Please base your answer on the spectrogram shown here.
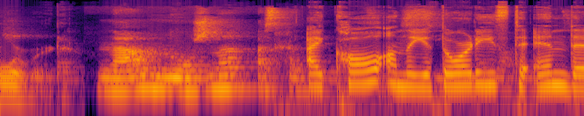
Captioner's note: through translator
